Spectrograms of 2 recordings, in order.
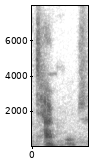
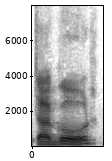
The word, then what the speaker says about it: Thakur: use this word Thakur and not Tagore, just because I'm talking in English, because Thakur is the name. And this is a bit shameful that we Indians and Bengalis continue to use the distorted pronunciation that the Europeans had started because they could not pronounce.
